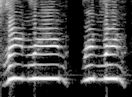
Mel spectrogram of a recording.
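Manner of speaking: high, loud voiced telephone ringing; imitated phone ring. A narrator's reading. The phone suddenly rings in the house, imitated ringing. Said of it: "Suddenly the phone rings".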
